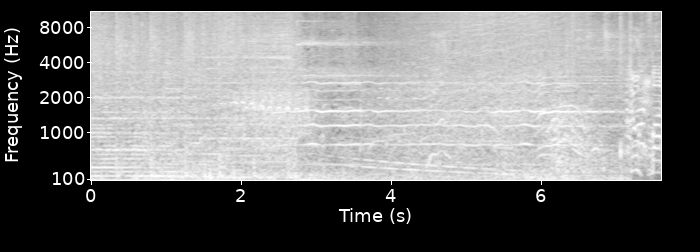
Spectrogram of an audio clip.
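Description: A horse whinnies loudly and repeatedly over steady hoof clip-clops, with a busy, full background of movement and noise throughout.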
